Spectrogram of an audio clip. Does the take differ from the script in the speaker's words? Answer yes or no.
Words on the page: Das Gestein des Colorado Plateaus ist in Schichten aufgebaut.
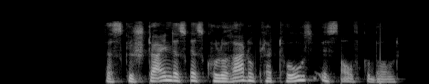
yes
